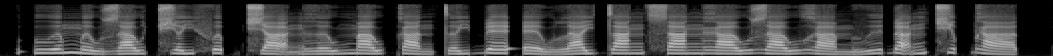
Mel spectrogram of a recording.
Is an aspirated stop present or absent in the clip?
absent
